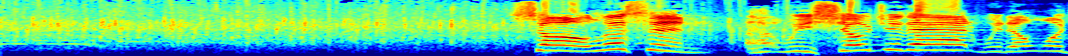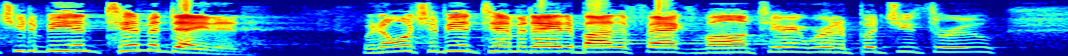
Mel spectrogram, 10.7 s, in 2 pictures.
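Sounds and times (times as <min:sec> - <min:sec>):
audience applause: 0:00.0 - 0:04.3
speech: 0:02.6 - 0:10.6.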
